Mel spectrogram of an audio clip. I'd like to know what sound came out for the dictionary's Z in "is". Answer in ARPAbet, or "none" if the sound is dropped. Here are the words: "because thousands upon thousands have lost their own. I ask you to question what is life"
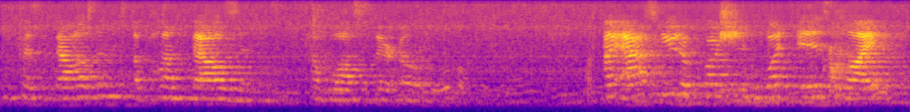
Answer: Z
